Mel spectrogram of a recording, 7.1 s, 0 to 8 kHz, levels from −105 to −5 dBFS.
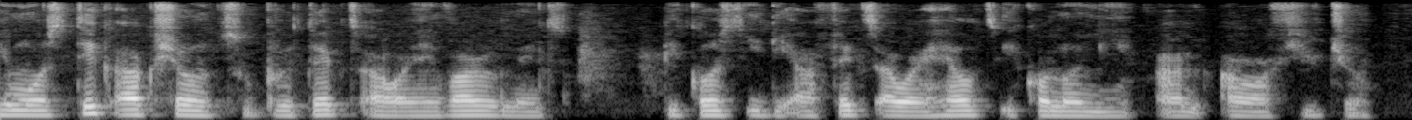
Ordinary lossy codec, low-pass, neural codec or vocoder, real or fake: none; 7.2 kHz; none; real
